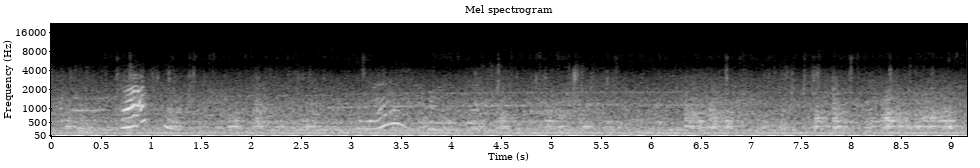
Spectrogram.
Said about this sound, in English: Hear the rain coming down? See it? Hear the rain come down the gutter?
